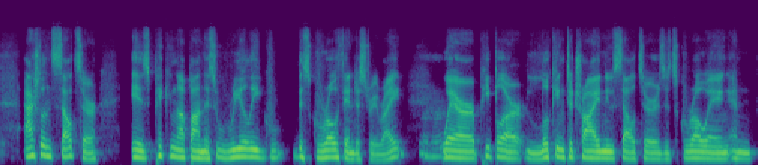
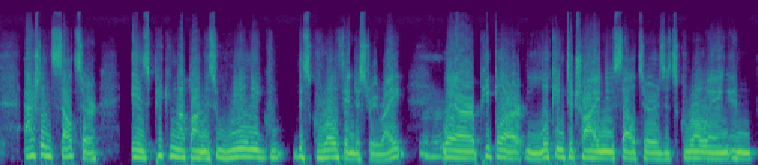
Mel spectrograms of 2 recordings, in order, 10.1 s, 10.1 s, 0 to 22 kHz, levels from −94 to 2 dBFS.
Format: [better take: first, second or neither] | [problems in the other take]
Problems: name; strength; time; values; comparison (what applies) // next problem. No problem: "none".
first | distortion; heavy; 7 dB below the speech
